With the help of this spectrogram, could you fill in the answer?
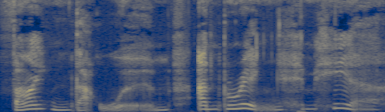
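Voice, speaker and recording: Pitched high, a woman performs a put-on character voice. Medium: read story. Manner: bossy, menacing.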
